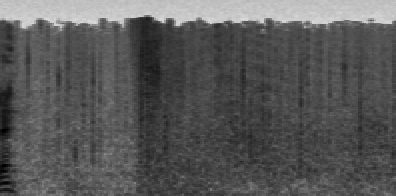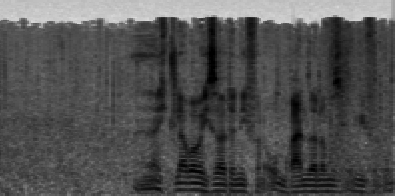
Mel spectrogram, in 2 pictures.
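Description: Wind rushes steadily past during a long glide.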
